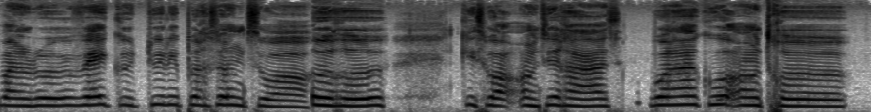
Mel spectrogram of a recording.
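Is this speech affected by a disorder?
Yes: Down syndrome; congenital, heart malformation, heart surgery at age one after staphylococcus aureus, later reoperated; aged 39; swallowing problems, slowness, childhood speech therapy to tone tongue.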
